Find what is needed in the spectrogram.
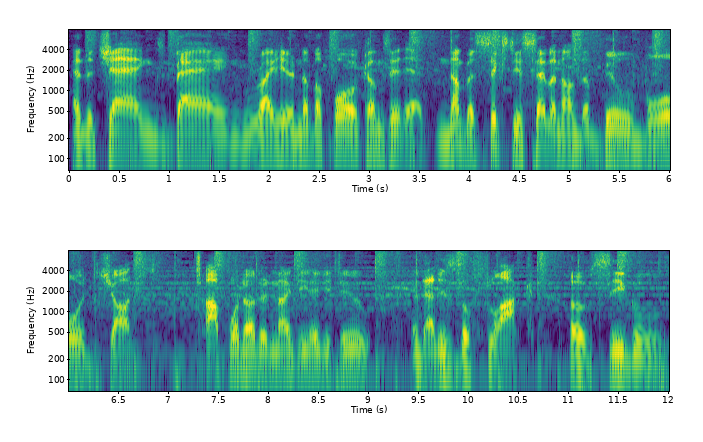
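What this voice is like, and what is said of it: FM top-10 radio DJ voice. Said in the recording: “I'm going to slip into my FM top 10 DJ voice.”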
